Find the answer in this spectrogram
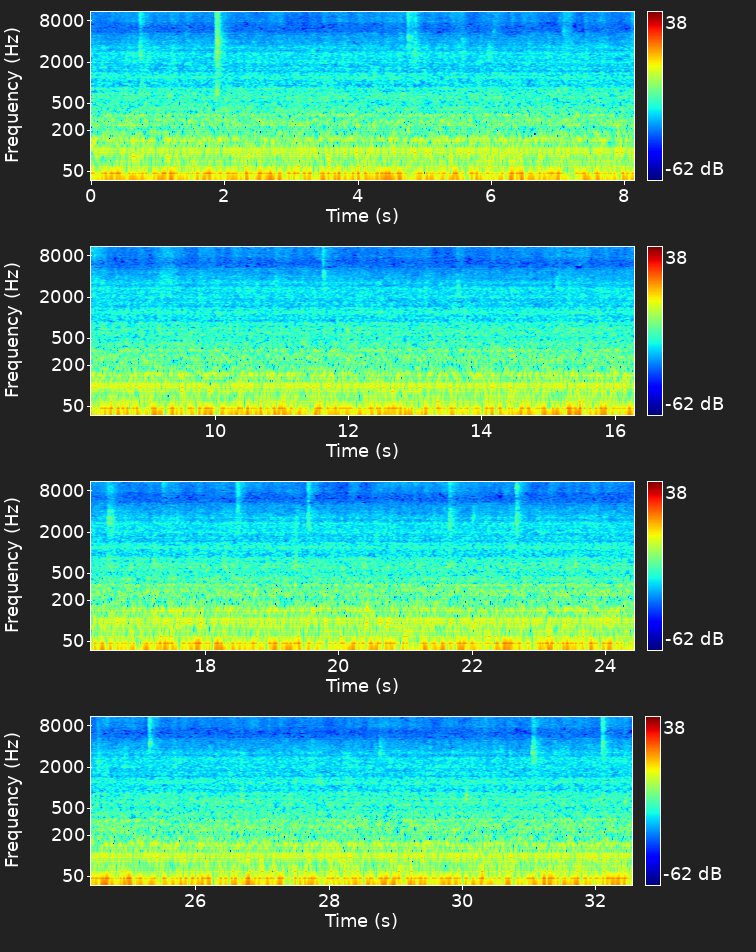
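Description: Indesit washing machine on the spin after the first rinse: the drum turning with a steady motor hum and low rumble, and a few faint ticks now and then.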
